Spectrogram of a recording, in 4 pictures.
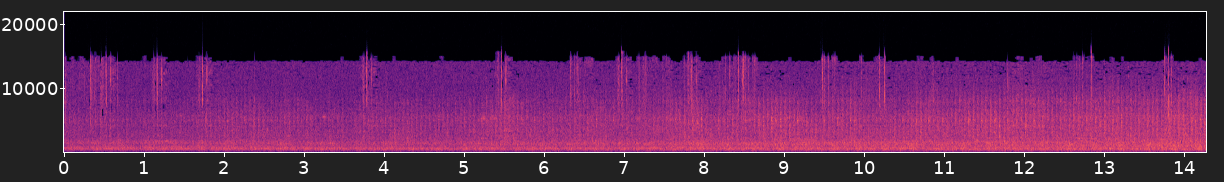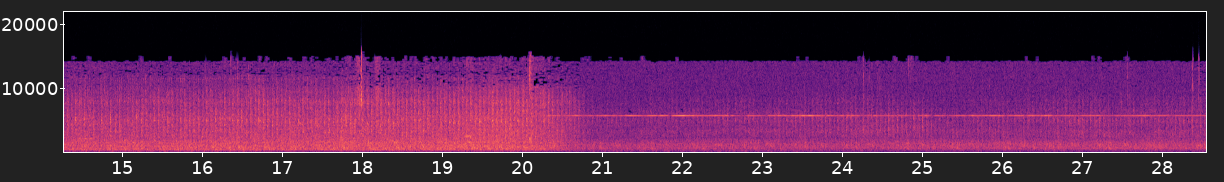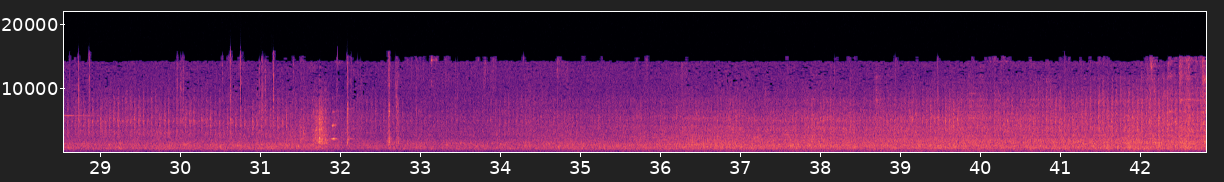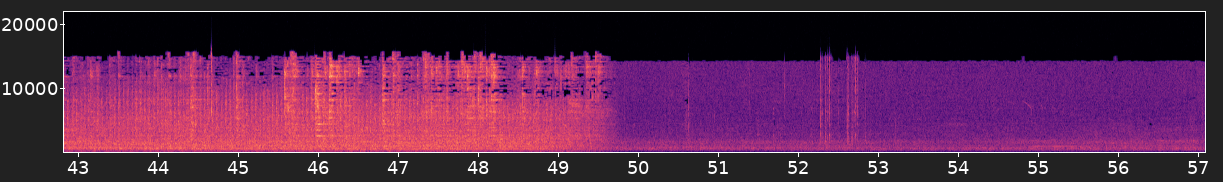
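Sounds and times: diesel locomotive engine: 0:00.0 - 0:57.0.

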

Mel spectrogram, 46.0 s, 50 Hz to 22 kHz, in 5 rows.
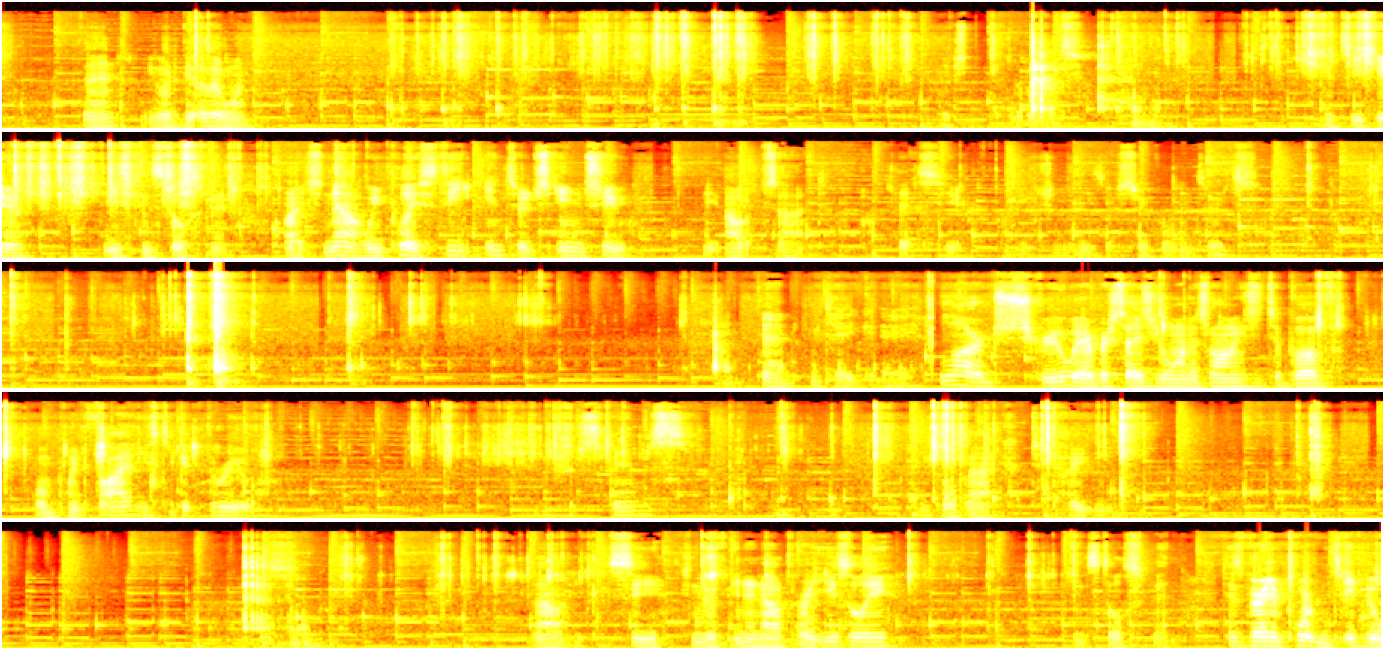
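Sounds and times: background music with sustained notes: 0:00.0 - 0:46.0.

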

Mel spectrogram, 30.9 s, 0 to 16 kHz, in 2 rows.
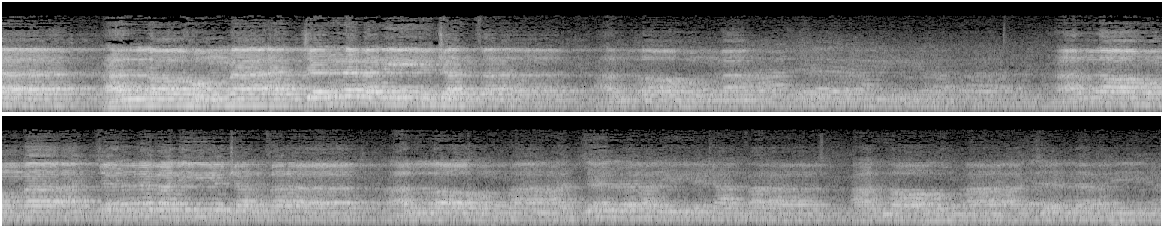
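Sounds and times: voices chanting: 0:00.0 - 0:30.9.

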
